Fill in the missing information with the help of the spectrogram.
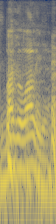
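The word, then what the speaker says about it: Bhagowalia: Sunny Bagwalia is the state Bagwalia. CIO. You missed. I think that's close. Yeah, Bagwalia.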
